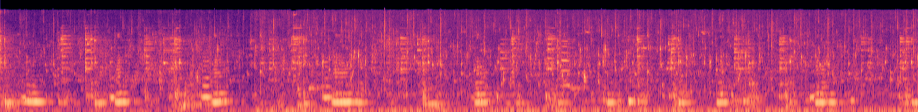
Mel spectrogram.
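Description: Water gushing from a miniature hand pump's spout into a small metal bucket, splashing and gurgling in spurts about two to three times a second as the handle is worked and the bucket fills.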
